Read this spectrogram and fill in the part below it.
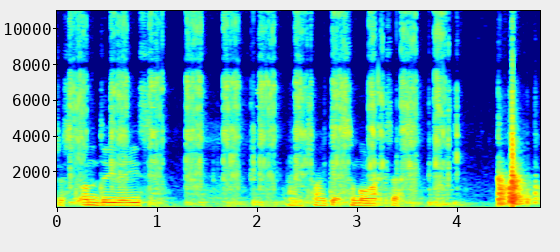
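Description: A ratchet wrench clicks rapidly.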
